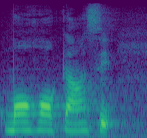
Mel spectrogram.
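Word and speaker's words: 摩诃迦叶: 咁迦涉因为佢系一个嘅名称嚟嘅，梵文译过嚟嘅时候，我哋就将呢个字读成个涉字，所以读摩诃迦涉。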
